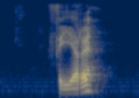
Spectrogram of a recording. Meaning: ferry
- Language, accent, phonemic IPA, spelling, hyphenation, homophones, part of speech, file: German, Austria, /ˈfɛːrə/, Fähre, Fäh‧re, faire, noun, De-at-Fähre.ogg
